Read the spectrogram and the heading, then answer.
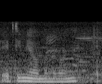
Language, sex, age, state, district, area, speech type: Nepali, male, 18-30, West Bengal, Kalimpong, rural, spontaneous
